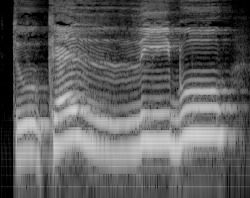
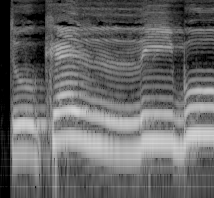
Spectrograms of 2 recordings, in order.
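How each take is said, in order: Both takes have the same delivery.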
